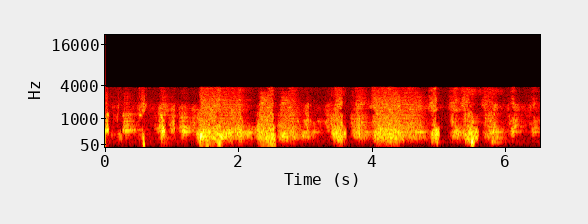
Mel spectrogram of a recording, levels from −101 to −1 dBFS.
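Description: Echo with no canceller runs through the whole recording. The far end is playing the call over a loudspeaker, its microphone picks that playback up, and nothing strips it out before it returns. Every phrase is trailed, around a third of a second later, by a second copy about 8 dB quieter and thinner. Both copies are confined below 4 kHz, which points to a narrowband telephone codec on the call path.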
